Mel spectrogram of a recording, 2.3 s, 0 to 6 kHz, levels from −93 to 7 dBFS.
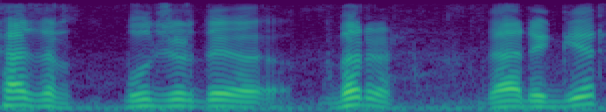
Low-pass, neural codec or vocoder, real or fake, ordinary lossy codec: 5.4 kHz; none; real; none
